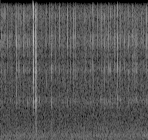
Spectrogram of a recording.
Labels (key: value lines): label: ambient
recorder: HydroMoth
